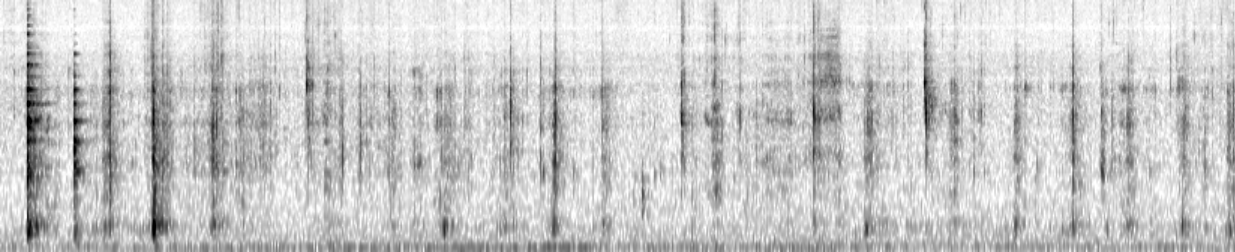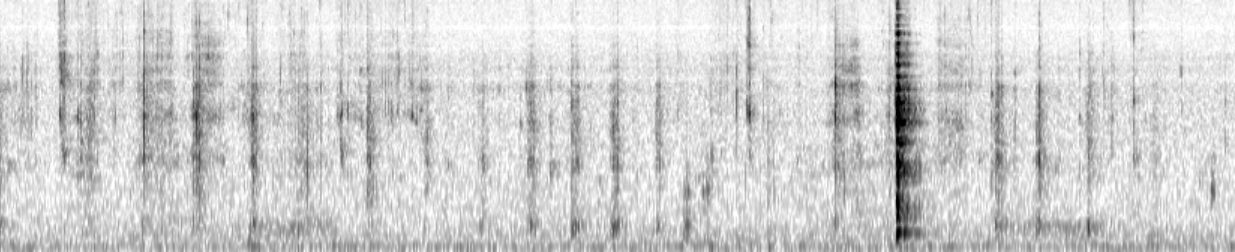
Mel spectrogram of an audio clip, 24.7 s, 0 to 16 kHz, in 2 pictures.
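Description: Close-up chewing and crunching of a rice-noodle salad with raw vegetables such as cabbage, in many small crackly bites throughout. Two sharp sounds stand out as the loudest, one right at the start and one about 21 seconds in.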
